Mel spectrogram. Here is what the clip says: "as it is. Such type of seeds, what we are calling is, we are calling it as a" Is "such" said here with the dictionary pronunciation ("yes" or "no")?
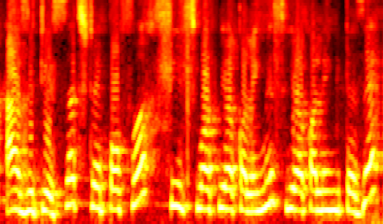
yes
